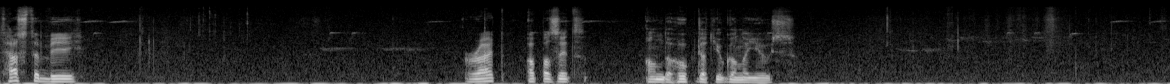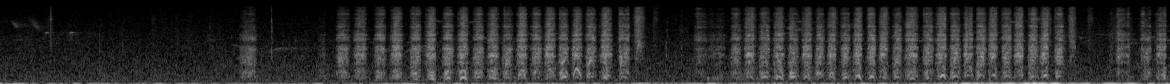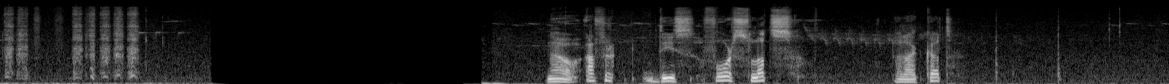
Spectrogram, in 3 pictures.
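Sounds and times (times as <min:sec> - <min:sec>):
saw cutting wood: 0:14.1 - 0:24.9
light scraping on wood: 0:14.1 - 0:25.1.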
